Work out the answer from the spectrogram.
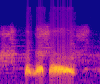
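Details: Spotted dove 'thúc gù' coo for provoking wild birds and training decoys: a mellow, low double note rising slightly, a short pause, then one smooth, prolonged coo with a soft ending.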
